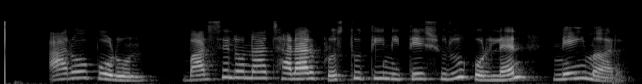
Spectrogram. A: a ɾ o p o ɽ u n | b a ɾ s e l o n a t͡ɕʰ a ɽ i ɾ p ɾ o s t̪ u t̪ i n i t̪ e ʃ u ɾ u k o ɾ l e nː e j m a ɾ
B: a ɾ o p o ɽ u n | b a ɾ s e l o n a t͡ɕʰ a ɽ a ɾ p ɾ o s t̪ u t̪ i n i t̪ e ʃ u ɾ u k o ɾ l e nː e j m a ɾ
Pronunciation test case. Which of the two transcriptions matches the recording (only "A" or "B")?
B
